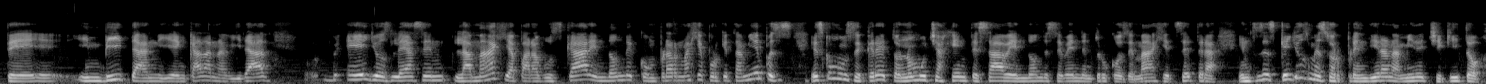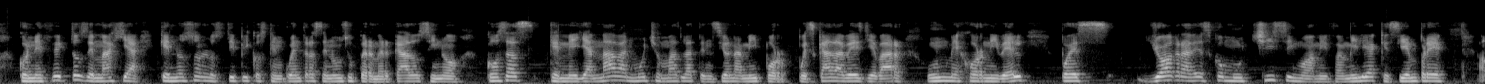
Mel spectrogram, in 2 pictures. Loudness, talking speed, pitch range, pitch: -21 LUFS, 175 wpm, 145-180 Hz, 155 Hz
